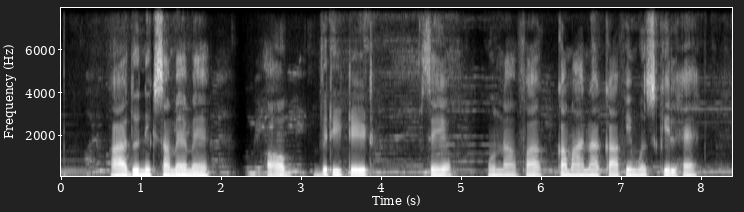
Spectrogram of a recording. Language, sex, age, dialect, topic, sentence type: Hindi, male, 18-24, Garhwali, banking, statement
